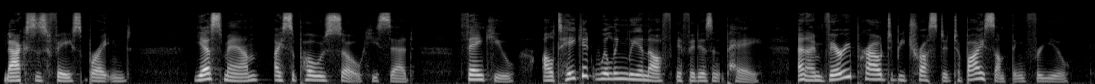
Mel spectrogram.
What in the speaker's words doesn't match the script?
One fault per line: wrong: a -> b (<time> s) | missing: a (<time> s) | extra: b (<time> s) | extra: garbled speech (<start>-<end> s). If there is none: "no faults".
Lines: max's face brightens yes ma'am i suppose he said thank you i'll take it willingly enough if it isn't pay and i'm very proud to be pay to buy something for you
wrong: brightens -> brightened (0.8 s)
extra: so (3.3 s)
wrong: pay -> trusted (9.1 s)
